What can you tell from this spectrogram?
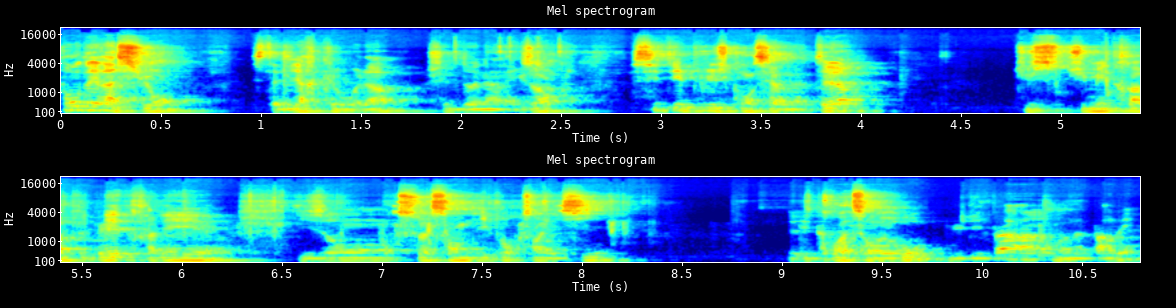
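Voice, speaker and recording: Audible room echo surrounds the speaker. He is a man with ordinary pitch variation. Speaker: investment coach and video creator. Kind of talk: casual tutorial. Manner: fast; hesitant, many fillers.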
